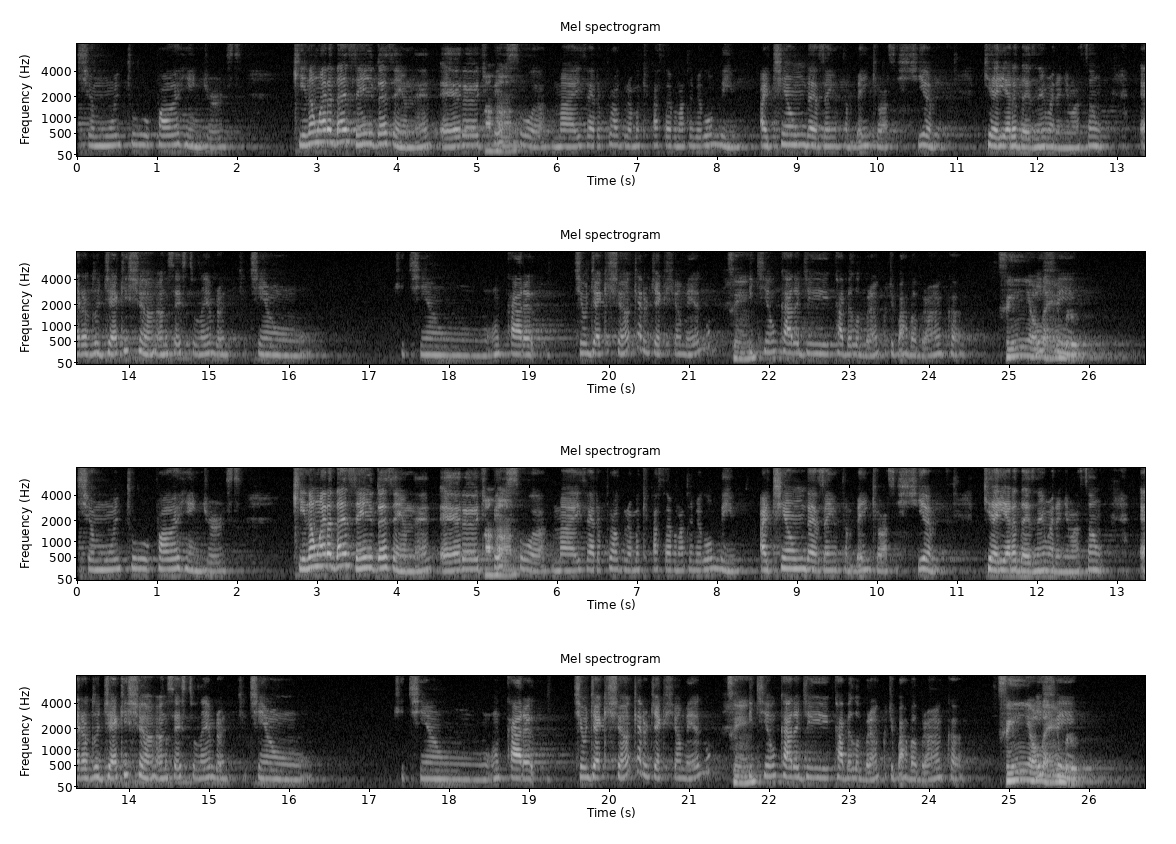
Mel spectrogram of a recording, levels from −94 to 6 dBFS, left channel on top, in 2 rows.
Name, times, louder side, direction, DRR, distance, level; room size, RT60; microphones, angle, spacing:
voice 1, 0.0-2.3 2.7-10.8 11.3-15.3 15.5-16.3 17.5-19.3 19.6-21.6 21.8-24.4 25.3-25.8, right 3 dB, 50° right, 0.6 m, -35 dB
voice 2, 5.1-5.5 21.5-21.9 24.9-26.0, right 6 dB, 85° right, 0.7 m, -32 dB
24.0 x 20.0 x 9.2 m
head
